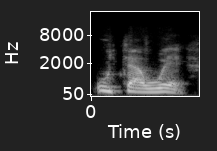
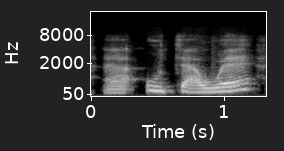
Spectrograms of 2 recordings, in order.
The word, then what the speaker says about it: Outaouais: But, you know, in French, we say Outaouais. Outaouais, probably closer to Outaouac and Adaway.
